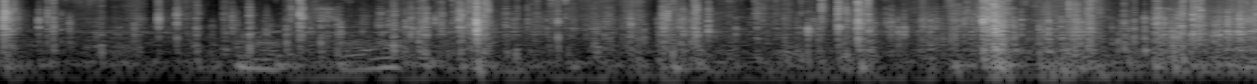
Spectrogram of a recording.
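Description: Thin blue plastic bag being crinkled and pulled open by hand: a run of irregular crackles and rustles, with the sharpest crackles about two and a half seconds in and again near the end.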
